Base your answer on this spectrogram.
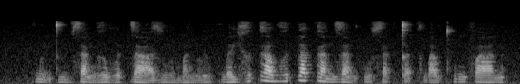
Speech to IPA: k w ɨ̰˧˨ m t̪ ɨ̤˨˩ m s a˧˩ ŋ ɣ ə˧˩ w l ə˨˩ t̚ z aː˧˩ z ṳ˨˩ ə̯ m a̤˨˩ n l ɨ˧˩ w k w ɛ˧ j ɣ ə˦˥ t̚ ɣ a˧ w ɣ ə˦˥ t̚ l a˦˥ k̚ ɣ a˧ n z a˧˩ n k u˧˩ s a˨˩ k̚ t̪ a˨˩ t̚ k w a˨˦ w t̪ʰ u˧ ŋ f aː˧ n

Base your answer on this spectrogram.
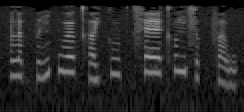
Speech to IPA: l ɐ˧ k̚ p ɪ˨˥ ŋ kʷ œː˥ kʰ ɐ˨˧ j k uː˥ k̚ t͡sʰ ɛː˥ kʰ ʊ˥ ŋ s ʊ˨ k̚ f ɐ˨˩ w

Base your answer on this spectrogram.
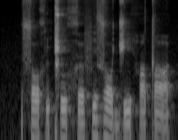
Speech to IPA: s ɔ x ə̃ ǁ u x ə f i z ɔ d͡ʒ i h a tˤ ə

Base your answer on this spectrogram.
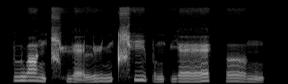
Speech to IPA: l w ɑ˥˩ ŋ t͡ɕʰ ɥ ɛ̰˨˩ l y˧˥ n t͡ɕʰ i˥˩ p ʊ˩ ŋ p j ɛ˧˥ | ɤ˥˩ ŋ

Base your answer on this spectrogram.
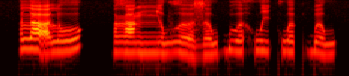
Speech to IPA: l a̰ː˧˨ l o˨˦ | ɣ a˧ ŋ ɲ ə˨˦ w ɣ əː˧˩ z ə˨˦ w ɓ u˨˦ ə̯ h w i˧ k w əː˦˥ k̚ ɓ ə˨˦ w

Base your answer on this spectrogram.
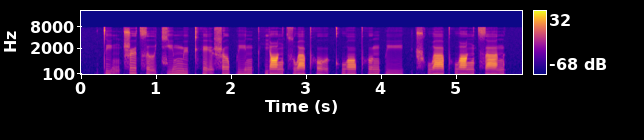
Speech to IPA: t̪ ḭ˨˩ ŋ ʈ͡ʂ ɻ̩˥˩ t͡s ɹ̩˨˩ t͡ɕ i˧˥ m y˧˥ kʰ ḛ˨˩ ɪ̯ ʂ ɤ˥˩ p i˧˥ n pʰ j ɑ˥ ŋ t͡s w ä˧˥ pʰ o̰˨˩ ʊ̯ kʰ w ɔ˥ pʰ ʊ˥ ŋ p i˧˥ | ʈ͡ʂʰ w ä˧˥ pʰ w ɑ˥ ŋ t͡s a˧˥ n

